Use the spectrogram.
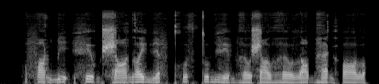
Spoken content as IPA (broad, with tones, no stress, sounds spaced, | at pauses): f ɑ˨ ɡ ɓ i˨ ʔ fʲ u˦˨ ɡ ʃ ɑ˨˦ ɡ ʌ˦ e̯ bʲ ɑ˨ f kʷʰ ə˦ θ tʷ i˦ ɡ vʲ ə˨ bʱ ə˨ o̯ ʃ ɑ˨ o̯ ɦ ə˦˨ o̯ l ɑ˦ bʱ æ˦ ɡ ʔ ɒ˨ l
